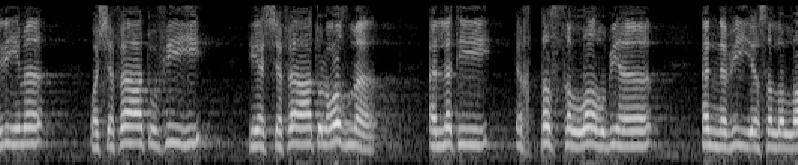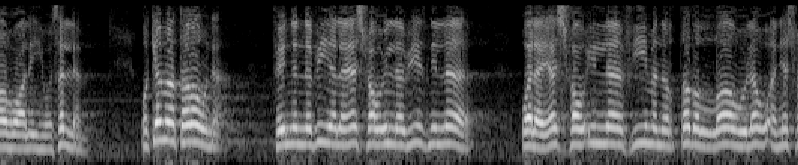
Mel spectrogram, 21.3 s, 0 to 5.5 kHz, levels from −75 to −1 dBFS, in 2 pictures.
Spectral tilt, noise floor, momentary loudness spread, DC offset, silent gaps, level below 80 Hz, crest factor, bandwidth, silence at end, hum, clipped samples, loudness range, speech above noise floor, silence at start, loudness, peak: -7 dB/octave; -51 dBFS; 12 LU; under 0.1%; none; -58 dBFS; 16 dB; 5.2 kHz; 0 s; none; under 0.1%; 3 LU; 32 dB; 0 s; -20 LUFS; -4 dBFS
